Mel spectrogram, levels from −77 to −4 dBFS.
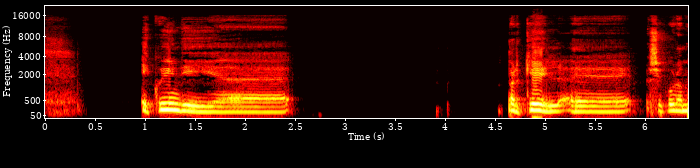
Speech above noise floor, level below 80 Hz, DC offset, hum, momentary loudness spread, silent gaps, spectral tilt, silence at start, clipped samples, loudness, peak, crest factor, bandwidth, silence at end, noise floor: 69 dB; -56 dBFS; under 0.1%; none; 16 LU; none; -6.5 dB/octave; 0 s; under 0.1%; -16 LUFS; 0 dBFS; 18 dB; 17 kHz; 0 s; -84 dBFS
